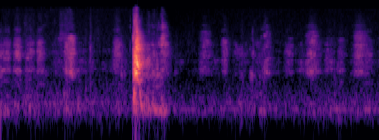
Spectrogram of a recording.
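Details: French Bulldog playing with a griffon: scattered short, sharp yelps and soft barks, with one loud harsh bark burst near the middle, then more brief yips and whines spread across the clip.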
